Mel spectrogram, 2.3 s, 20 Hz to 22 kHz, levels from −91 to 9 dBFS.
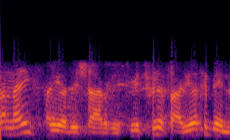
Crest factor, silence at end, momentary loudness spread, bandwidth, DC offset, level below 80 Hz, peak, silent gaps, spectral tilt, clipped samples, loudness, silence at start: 14 dB; 0 s; 4 LU; 5 kHz; under 0.1%; -76 dBFS; -12 dBFS; none; -1.5 dB/octave; under 0.1%; -25 LUFS; 0 s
